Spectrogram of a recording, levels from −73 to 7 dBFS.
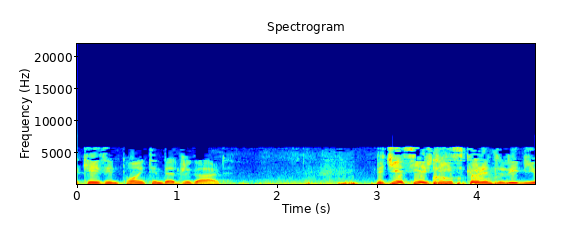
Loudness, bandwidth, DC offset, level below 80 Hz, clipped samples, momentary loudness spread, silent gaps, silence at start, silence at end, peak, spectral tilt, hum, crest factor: -11 LUFS; 6.2 kHz; under 0.1%; -34 dBFS; under 0.1%; 19 LU; none; 0 s; 0 s; 0 dBFS; -6.5 dB/octave; none; 12 dB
